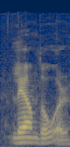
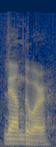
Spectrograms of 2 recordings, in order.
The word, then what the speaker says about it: Leandoer: Uttalar jag namnet rätt? Leandour? Rätt nog. Kan du inte säga det en gång? Leandour. Leandour.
